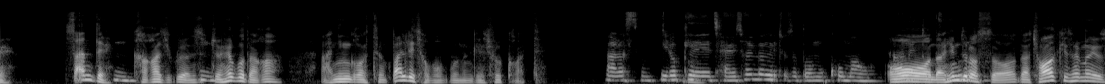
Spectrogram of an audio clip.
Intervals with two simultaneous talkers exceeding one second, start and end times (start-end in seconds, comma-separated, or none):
8.8-10.1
